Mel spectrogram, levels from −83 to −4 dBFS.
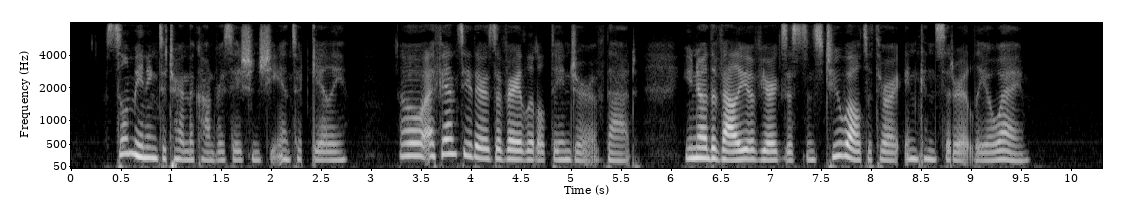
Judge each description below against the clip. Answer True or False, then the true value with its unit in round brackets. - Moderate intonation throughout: True (3.2 semitones)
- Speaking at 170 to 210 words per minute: True (190 wpm)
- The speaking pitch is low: False (180 Hz)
